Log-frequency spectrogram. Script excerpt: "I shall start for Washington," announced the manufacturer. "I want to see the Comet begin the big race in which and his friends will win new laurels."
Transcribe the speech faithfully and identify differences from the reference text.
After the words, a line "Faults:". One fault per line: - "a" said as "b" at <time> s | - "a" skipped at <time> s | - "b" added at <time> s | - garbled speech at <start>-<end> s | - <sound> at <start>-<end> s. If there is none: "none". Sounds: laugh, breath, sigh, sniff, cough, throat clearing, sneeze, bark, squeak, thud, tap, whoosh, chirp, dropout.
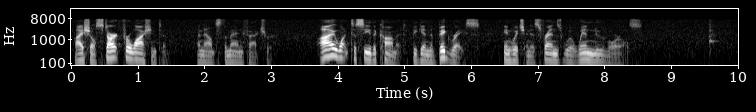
"I shall start for Washington," announced the manufacturer. "I want to see the Comet begin the big race in which and his friends will win new laurels."
Faults:
- tap at 9.6-9.8 s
